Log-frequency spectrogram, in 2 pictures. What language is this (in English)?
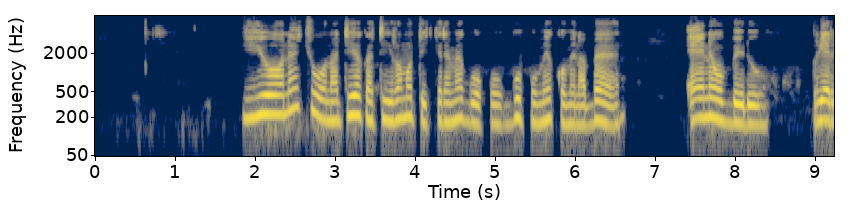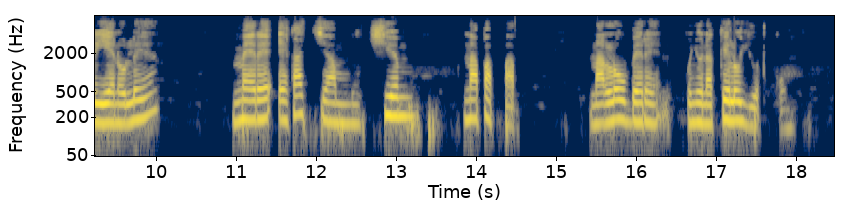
Thur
